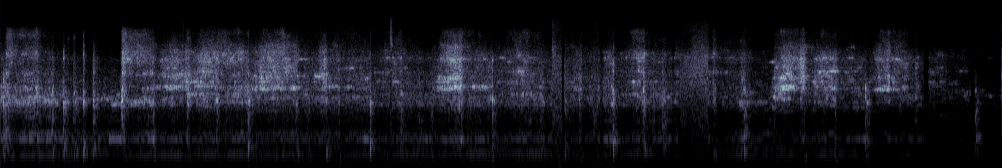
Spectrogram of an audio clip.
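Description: Live rock band music from a band-practice video, played back over a Zoom call's screen share, with steady chords and repeated drum strikes. The song wraps up and the music drops off about nine seconds in.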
